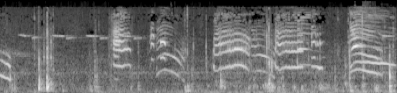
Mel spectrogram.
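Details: Domestic cat giving scattered meows of varying length, some short and rising, others drawn out and wavering, separated by clicks and a faint steady tone in a quiet room.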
